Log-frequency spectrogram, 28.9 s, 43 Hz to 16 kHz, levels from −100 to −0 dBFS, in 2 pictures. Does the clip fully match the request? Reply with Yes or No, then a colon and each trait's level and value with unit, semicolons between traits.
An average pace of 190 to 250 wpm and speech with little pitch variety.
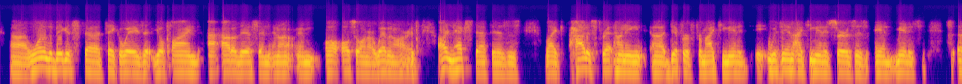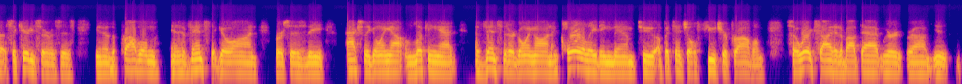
No: average, 175 wpm; narrow, 1.6 semitones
